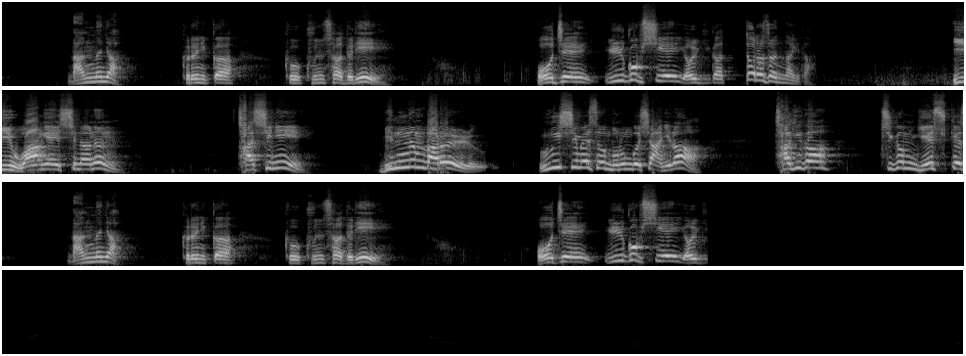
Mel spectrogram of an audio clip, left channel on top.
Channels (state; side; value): drops out; right; at 7.1 s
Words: 낫느냐? 그러니까 그 군사들이 어제 7시에 열기가 떨어졌나이다. 이 왕의 신하는 자신이 믿는 바를 의심해서 물은 것이 아니라 자기가 지금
